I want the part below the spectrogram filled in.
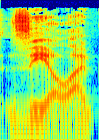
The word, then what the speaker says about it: Seel: And so, I pronounced the German wrong, it's Zeal, S's are Z's.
